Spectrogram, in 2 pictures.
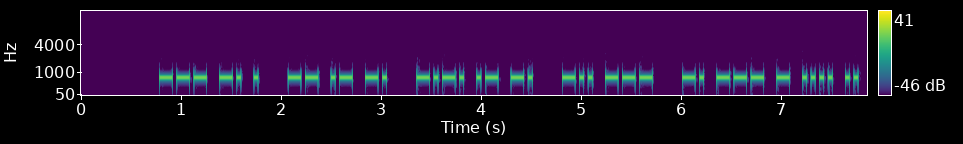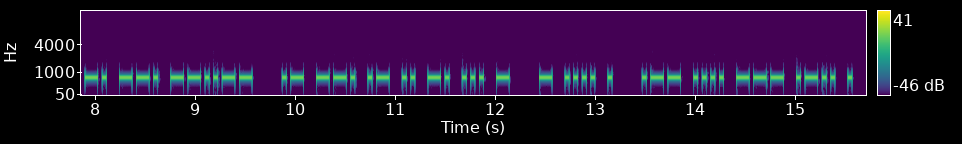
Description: Morse code, heard as a keyed tone, about 28 wpm, 700 Hz. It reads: ONE MAN CAN DO NOTHING, AGAINST THE WHOLE
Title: Sentences from Top 1000 Words - Review Part 4 - 28wpm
